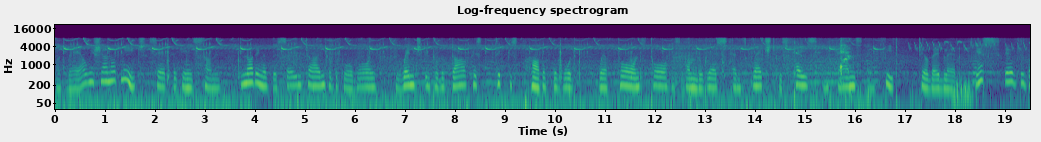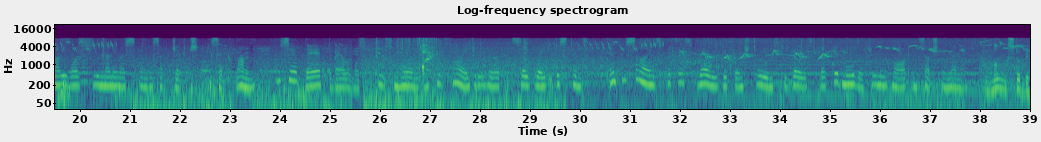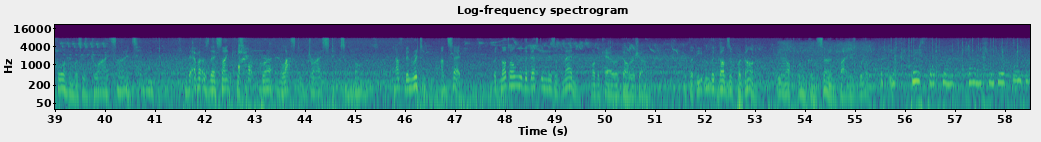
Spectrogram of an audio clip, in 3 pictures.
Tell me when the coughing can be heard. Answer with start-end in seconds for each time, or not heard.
14.8-16.0, 25.9-27.1, 41.7-43.0.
